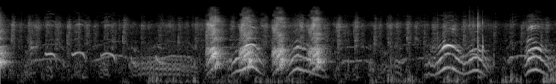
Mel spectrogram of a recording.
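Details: 22-day-old long-haired Miniature Dachshund puppy, a cream-coloured female from Kochi, Japan, recorded July 22. Soft whimpers build into a run of shrill, bent squeals, then quieter moans and a final string of sharp, arched yelps.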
